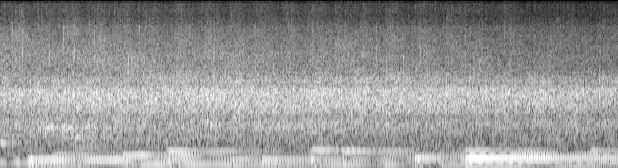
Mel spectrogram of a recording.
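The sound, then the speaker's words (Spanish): Steady, dense audience applause given to the Lord during a sermon fills the whole stretch, a constant wash of clapping with sustained low keyboard chords shifting underneath; no one speaks. “¿Cuántos le damos un aplauso al Señor por eso?”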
